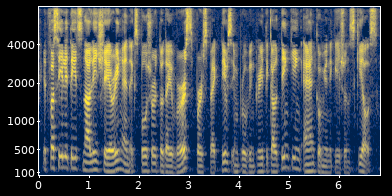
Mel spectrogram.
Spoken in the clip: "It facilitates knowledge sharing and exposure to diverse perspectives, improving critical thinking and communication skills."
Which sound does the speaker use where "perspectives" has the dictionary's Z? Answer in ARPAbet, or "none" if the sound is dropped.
S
